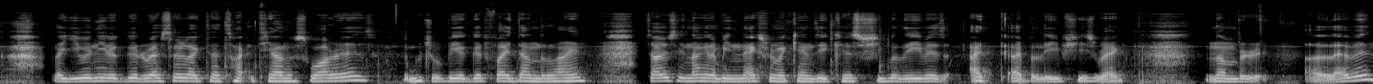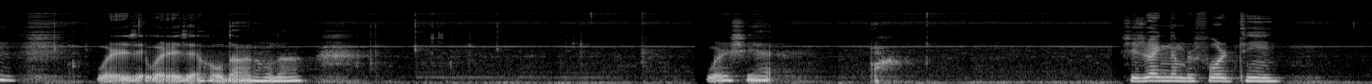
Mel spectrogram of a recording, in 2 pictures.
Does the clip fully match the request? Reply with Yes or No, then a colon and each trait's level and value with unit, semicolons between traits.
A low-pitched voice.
No: medium, 145 Hz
